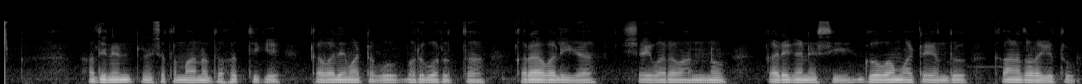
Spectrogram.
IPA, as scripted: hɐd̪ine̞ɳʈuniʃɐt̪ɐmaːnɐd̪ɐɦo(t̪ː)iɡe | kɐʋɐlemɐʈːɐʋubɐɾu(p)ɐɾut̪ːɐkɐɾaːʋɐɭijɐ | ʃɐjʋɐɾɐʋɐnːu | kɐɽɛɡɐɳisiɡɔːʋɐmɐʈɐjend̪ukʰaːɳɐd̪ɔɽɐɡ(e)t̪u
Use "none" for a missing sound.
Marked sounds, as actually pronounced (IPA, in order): t̪ː, b, i

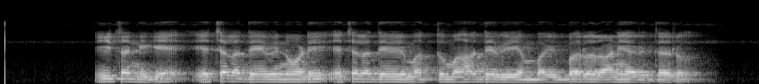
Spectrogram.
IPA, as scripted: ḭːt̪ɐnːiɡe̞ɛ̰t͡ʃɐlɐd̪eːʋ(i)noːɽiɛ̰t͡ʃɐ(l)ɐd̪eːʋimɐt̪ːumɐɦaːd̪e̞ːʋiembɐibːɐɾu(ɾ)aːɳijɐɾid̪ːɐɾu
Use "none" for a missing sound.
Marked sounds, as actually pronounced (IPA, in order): i, l, ɾ

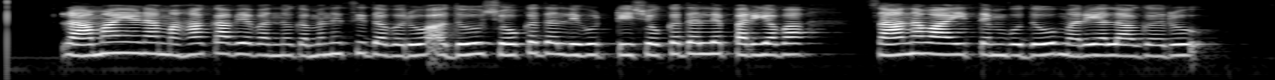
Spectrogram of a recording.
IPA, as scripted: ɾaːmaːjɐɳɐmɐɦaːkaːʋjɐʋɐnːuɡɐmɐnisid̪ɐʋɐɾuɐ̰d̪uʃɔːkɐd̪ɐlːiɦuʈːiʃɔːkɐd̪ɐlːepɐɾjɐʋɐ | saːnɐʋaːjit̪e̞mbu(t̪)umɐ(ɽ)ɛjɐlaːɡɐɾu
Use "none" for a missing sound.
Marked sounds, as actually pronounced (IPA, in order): d̪, ɾ

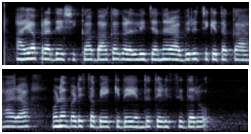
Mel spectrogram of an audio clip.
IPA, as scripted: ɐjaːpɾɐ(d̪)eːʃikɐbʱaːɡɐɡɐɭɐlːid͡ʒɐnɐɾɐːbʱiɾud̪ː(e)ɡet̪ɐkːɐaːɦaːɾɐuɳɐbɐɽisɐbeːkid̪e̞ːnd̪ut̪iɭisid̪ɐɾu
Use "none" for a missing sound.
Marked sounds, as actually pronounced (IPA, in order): d̪, i

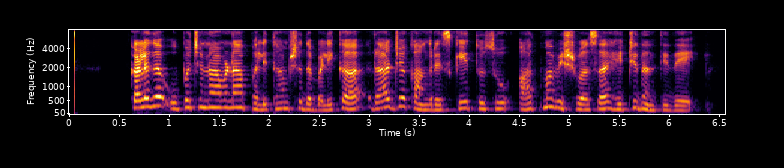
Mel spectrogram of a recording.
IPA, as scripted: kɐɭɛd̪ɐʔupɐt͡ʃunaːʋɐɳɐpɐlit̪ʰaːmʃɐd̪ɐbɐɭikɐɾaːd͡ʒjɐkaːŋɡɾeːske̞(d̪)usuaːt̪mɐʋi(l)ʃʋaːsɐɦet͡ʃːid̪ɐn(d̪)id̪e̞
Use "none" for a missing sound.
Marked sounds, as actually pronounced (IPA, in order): t̪, none, t̪

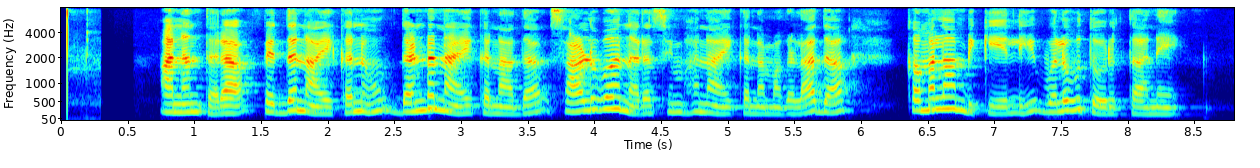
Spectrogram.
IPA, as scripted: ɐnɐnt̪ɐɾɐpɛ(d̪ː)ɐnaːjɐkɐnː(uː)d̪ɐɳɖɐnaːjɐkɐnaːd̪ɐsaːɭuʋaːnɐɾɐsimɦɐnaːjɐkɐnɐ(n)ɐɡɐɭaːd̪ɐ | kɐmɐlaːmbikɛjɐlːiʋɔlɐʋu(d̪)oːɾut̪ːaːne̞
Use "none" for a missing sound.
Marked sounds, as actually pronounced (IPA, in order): d̪ː, u, m, t̪

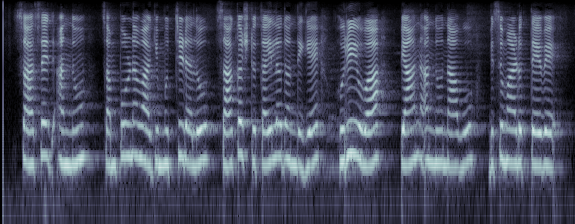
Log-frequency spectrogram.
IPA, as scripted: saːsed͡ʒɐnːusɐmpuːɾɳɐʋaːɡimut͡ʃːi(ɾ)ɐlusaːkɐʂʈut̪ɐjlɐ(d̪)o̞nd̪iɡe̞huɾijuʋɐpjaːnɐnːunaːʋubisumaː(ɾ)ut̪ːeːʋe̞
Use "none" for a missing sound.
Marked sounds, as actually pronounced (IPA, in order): ɽ, d̪, ɽ

